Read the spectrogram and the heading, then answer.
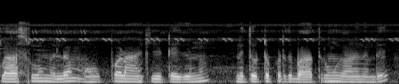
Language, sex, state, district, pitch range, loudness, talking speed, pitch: Malayalam, male, Kerala, Kollam, 125-140 Hz, -18 LUFS, 120 wpm, 130 Hz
